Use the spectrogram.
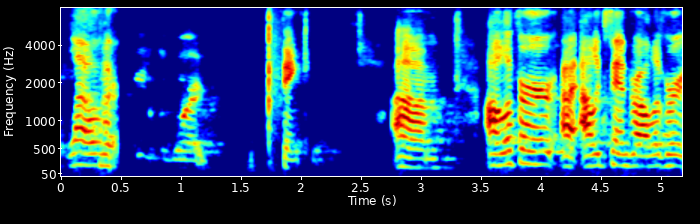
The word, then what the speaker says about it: Lowther: Post, and won the, tell me how to pronounce it this time, Pat Lowther? Pat Lowther. Pat Lowther. Thank you. Lowther.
